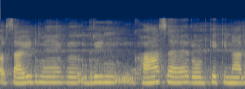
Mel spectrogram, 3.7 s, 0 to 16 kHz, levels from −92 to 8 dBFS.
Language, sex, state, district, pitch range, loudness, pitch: Hindi, female, Maharashtra, Mumbai Suburban, 190-205 Hz, -16 LUFS, 200 Hz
